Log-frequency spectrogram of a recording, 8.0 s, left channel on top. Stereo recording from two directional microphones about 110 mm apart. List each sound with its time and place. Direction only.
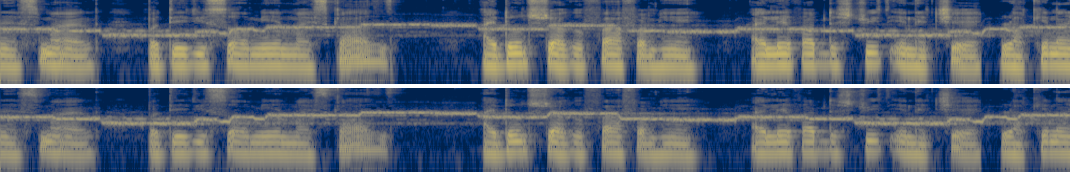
0.0 s speech: 40° left (ahead or behind)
